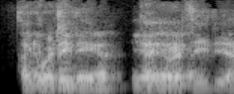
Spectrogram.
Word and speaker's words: Taika Waititi: I'm going to butcher his name. Taika Waititi. – Taika Waititi. – I think that's how you pronounce it.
